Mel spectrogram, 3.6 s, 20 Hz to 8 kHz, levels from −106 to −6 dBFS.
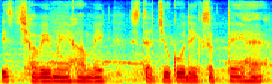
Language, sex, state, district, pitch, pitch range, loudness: Hindi, male, Assam, Kamrup Metropolitan, 100 Hz, 100-105 Hz, -15 LUFS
